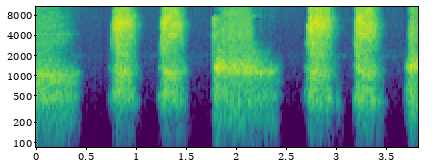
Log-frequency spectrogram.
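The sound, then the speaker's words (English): Deep double helix breathing through the mouth, filling the belly and then the chest, heard as seven forceful, hissing breath bursts in an uneven rhythm, one noticeably longer than the rest, with no talk. “you breathe one breath into your belly really deeply from the mouth, and then the second one into the chest.”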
